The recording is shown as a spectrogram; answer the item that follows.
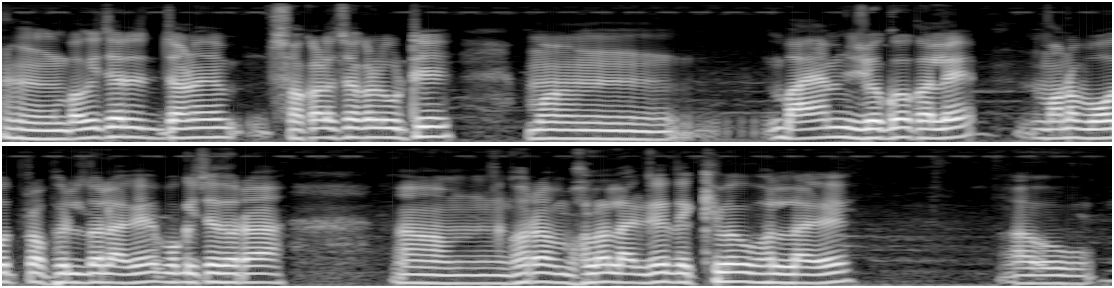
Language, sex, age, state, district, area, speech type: Odia, male, 18-30, Odisha, Kendrapara, urban, spontaneous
